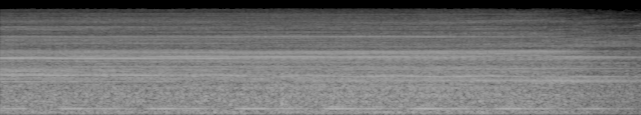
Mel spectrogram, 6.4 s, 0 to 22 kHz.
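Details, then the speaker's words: 2000 Quasar Cool Look HQ2061FH 6000 BTU window air conditioner just switched to low cool: steady even hum with a constant high whir, no rattles or clunks; compressor came on and sounds nice, running smoothly. "There's low cool. Came on. Compressor sounds nice."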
